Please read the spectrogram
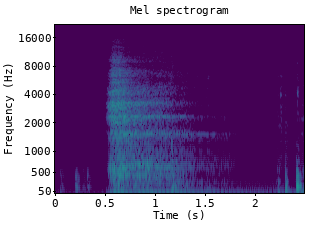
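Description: A long, breathy sigh that starts about half a second in and fades away over a second or so: an exasperated reaction to a mistake found in the working.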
